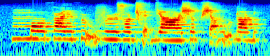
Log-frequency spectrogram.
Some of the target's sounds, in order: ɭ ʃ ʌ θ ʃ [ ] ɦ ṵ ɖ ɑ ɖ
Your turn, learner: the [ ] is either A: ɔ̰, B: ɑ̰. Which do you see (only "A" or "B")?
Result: B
